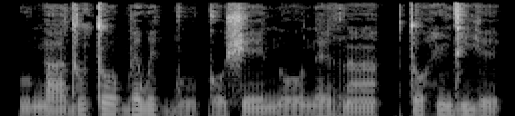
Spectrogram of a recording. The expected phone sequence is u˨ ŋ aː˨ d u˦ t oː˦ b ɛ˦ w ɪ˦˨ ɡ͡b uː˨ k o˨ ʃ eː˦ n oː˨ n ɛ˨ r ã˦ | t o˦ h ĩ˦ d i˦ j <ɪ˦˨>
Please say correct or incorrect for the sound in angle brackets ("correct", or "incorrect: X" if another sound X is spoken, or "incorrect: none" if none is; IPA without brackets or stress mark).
correct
